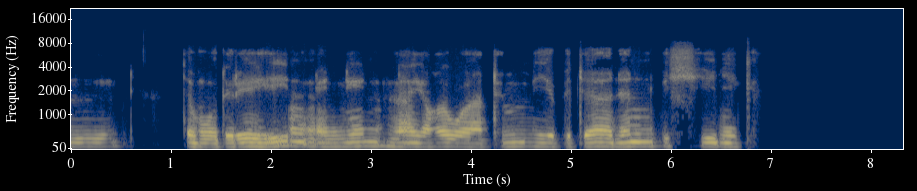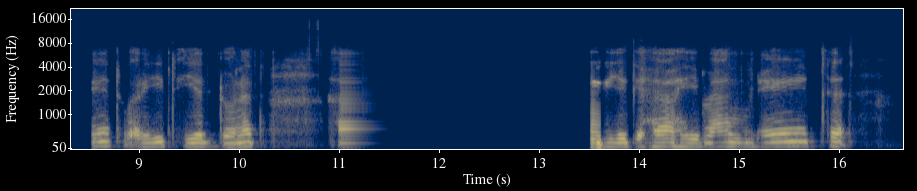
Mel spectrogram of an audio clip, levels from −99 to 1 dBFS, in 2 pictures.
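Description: At 6.67 to 6.72 s and again at 6.78 to 6.81 s, the speech briefly smears and wobbles. These are short concealed packet losses: about 20 ms of audio arrived too late each time, and the receiver bridged each gap by extending the preceding sound before blending back.

From 6.85 to 8.55 s the sound trails off into a fading buzz or hiss and then about 1.6 s of silence, and from 11.03 to 13.54 s the same happens with about 2.1 s of silence. Both likely reflect a long network dropout, in which 1.7 s and then 2.5 s of speech never arrived and is simply skipped when the audio resumes.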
